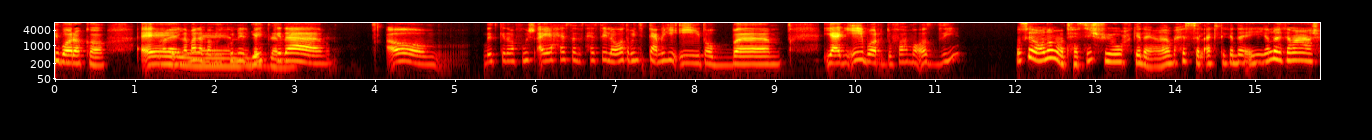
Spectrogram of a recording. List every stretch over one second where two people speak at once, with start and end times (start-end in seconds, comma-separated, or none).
1.3-2.9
